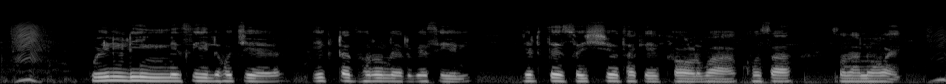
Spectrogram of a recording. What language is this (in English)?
Bangla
